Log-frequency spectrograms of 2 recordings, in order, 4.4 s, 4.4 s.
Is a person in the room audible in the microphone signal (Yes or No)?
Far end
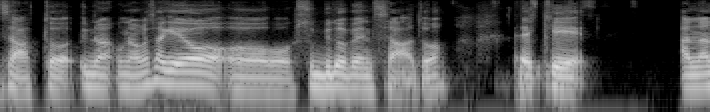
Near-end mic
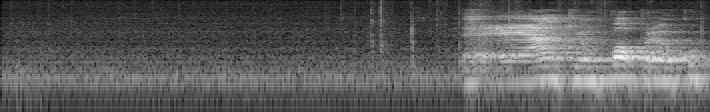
Yes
